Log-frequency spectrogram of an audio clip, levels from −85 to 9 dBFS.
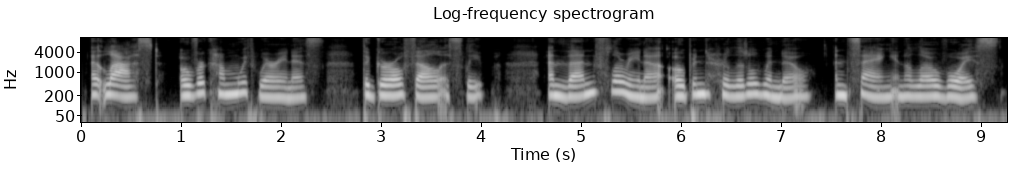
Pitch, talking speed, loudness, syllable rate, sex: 200 Hz, 140 wpm, -17 LUFS, 4.6 syllables/s, female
